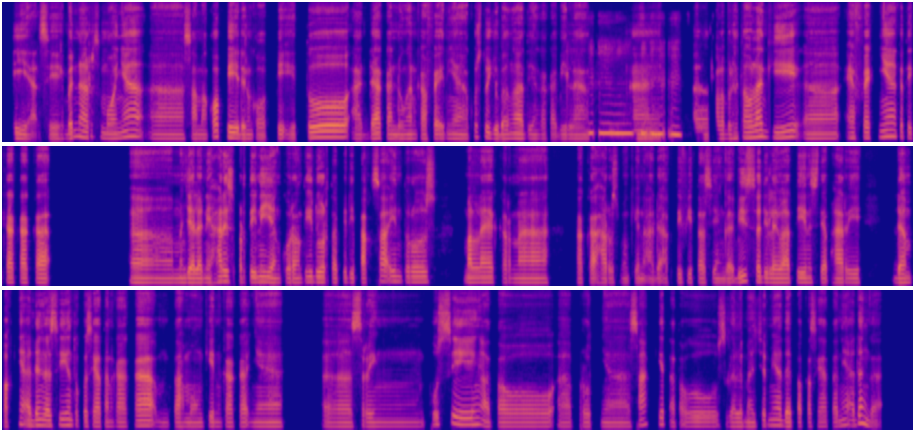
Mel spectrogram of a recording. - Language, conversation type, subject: Indonesian, advice, Bagaimana cara berhenti atau mengurangi konsumsi kafein atau alkohol yang mengganggu pola tidur saya meski saya kesulitan?
- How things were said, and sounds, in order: tapping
